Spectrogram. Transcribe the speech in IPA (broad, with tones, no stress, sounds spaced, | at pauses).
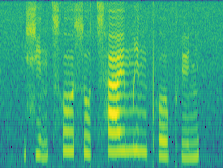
ɕ ḭ˨˩ n t͡sʰ o˥ ʊ̯ s u˧˥ t͡sʰ a˥ ɪ̯ m i˥˧ n pʰ o˥˩ ʊ̯ pʰ y˧˥ n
